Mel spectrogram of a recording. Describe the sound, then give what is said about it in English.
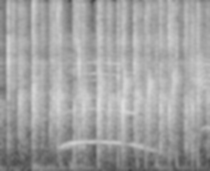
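A group of people clapping in a room full of lava lamps, rapid, uneven claps throughout, with a voice calling out over the applause. “We all need to clap and thank Scott.”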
